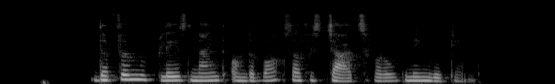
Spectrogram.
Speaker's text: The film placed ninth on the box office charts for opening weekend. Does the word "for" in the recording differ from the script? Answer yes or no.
no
